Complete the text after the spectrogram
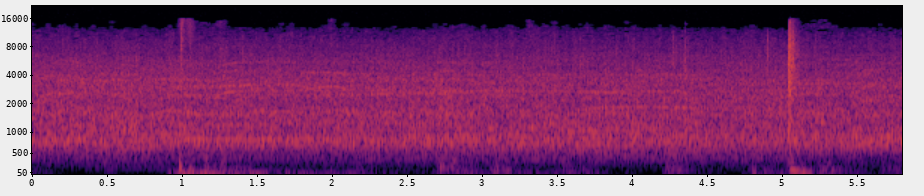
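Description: Bodies thud onto a ring mat.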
